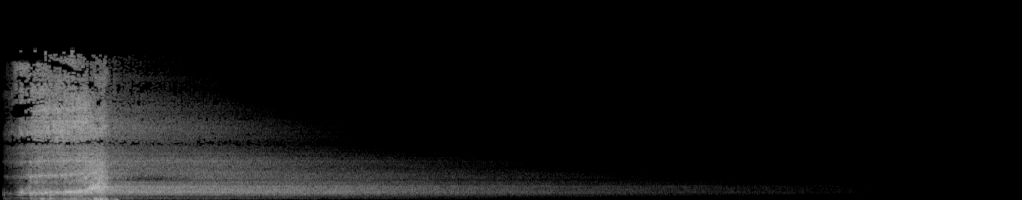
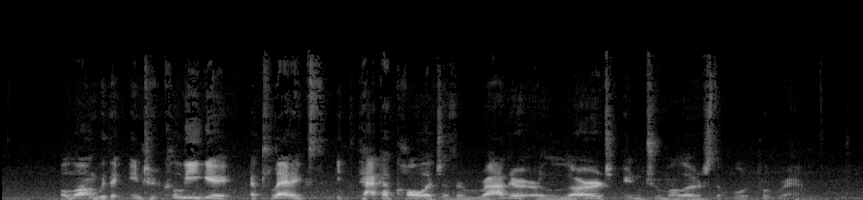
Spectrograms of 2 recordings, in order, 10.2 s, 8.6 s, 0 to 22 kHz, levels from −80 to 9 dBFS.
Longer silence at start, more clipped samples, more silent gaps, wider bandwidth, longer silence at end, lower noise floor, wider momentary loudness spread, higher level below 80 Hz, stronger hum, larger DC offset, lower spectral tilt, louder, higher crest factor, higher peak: second, 0.05 s vs 0.6 s; neither; neither; about the same, 16.5 kHz vs 16.5 kHz; first, 5.65 s vs 0.5 s; first, under -90 dBFS vs -47 dBFS; first, 26 LU vs 21 LU; about the same, -52 dBFS vs -56 dBFS; neither; neither; second, 0 dB/octave vs -4 dB/octave; about the same, -18 LUFS vs -19 LUFS; about the same, 24 dB vs 20 dB; about the same, -2 dBFS vs 0 dBFS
